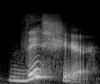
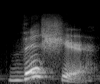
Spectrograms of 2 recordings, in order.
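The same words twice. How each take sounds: First: The s and y merge into sh. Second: The same.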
